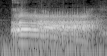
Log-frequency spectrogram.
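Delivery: sharp disgusted yell; pained shout. Real, not acted. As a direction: cry out at the gore. Reacting to gore.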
